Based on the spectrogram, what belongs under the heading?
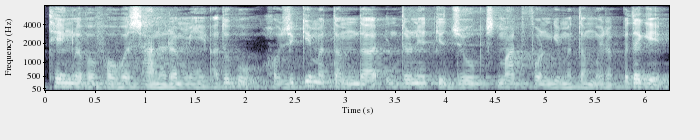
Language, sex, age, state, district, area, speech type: Manipuri, male, 18-30, Manipur, Thoubal, rural, spontaneous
